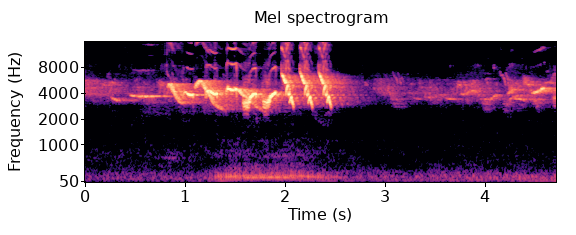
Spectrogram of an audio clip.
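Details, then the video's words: Caged double-collared seedeater singing in the Tui Tui Zel Zel song style: high, thin whistled notes slurring up and down, then a fast run of sharp descending chirps, and a softer warbled phrase at the end. "Coleiro Tui Tui Zel Zel"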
